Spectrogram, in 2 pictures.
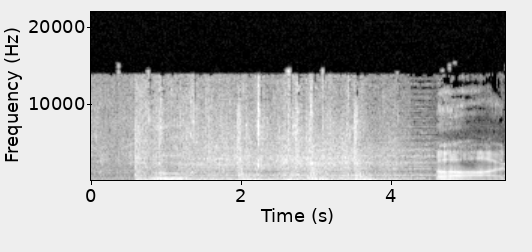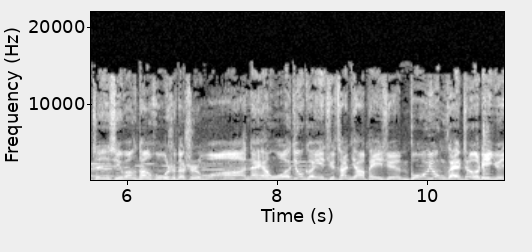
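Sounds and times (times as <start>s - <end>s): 
washing machine running: 0.0s - 4.6s
speech: 4.6s - 11.0s.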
